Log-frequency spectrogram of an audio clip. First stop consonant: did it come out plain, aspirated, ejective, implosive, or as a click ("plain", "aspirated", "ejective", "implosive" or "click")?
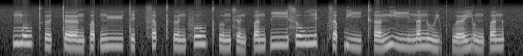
aspirated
